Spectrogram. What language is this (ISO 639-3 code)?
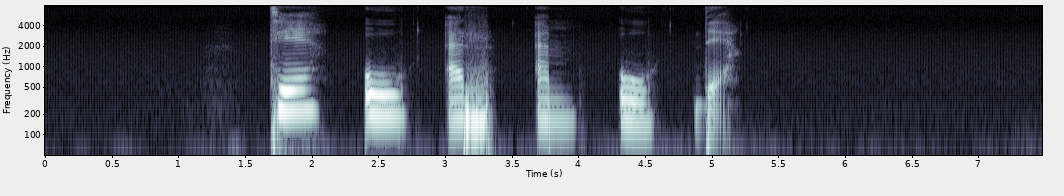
nor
